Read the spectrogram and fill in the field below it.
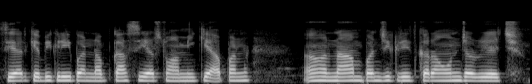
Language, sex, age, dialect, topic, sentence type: Maithili, male, 51-55, Southern/Standard, banking, statement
